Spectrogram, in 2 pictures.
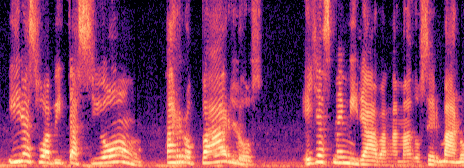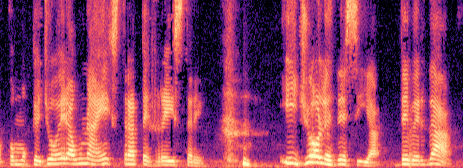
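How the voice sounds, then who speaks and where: Middle-aged woman, radio co-host, unhurried and emotive storyteller who acts out the voices of others. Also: mid-range voice. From Caribbean.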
